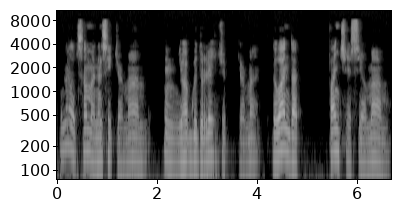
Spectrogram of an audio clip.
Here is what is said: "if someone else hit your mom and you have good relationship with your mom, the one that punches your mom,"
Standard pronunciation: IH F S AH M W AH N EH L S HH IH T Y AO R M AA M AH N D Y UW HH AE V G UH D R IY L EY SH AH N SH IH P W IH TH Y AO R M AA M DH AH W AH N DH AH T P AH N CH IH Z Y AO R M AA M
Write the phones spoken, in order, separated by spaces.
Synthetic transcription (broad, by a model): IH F S AH M W AH N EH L S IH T Y AO R M AA M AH N Y UW HH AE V G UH D R IY L EY SH AH N SH IH P Y AO R M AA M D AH W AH N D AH T F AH N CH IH S Y AO R M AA M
